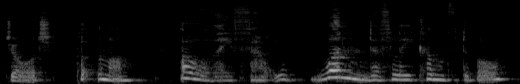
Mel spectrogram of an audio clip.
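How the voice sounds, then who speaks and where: A woman reading a children's storybook aloud expressively, with dramatic pauses and chatty asides. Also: medium pitch, vocal fry, dark tone.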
